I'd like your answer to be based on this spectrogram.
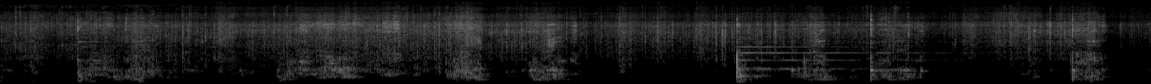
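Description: Figs being fried and stirred in a pan, a loud ongoing sizzle broken by repeated scraping strokes of a spatula, with a brief ringing metallic clang partway through.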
